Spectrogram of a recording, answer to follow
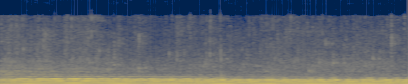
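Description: Calm new-age background music: held chords with a gently pulsing low note, over a faint pattering like rain.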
